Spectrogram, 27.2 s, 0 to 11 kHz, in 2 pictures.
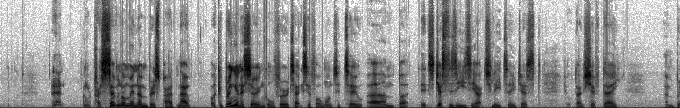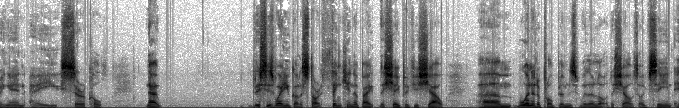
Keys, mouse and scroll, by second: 1.8 KP_7, 7.6 scroll up 1, 11.6 shift+a.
